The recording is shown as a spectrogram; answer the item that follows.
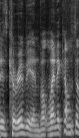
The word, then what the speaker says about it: Caribbean: In Walt Disney's Pirates of the Caribbean movies, the word Caribbean always is pronounced Kerr-I-B-Un.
